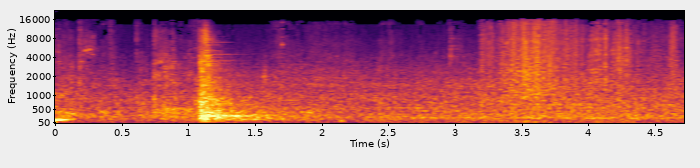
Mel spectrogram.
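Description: A sliding storage drawer, one of rows of drawers holding a shoe collection, is pulled open with a sudden scraping rumble, followed by a longer, rougher rolling slide a moment later.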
